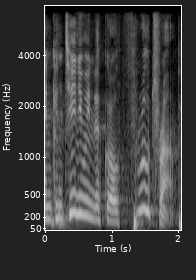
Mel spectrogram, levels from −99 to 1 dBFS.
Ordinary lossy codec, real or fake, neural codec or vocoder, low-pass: MP3, 48 kbps; fake; autoencoder, 48 kHz, 128 numbers a frame, DAC-VAE, trained on Japanese speech; 7.2 kHz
